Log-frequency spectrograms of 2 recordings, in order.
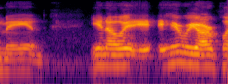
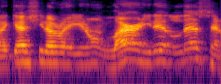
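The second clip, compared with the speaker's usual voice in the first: put-on, pitched-up yelling as if from afar; 6 semitones higher than usual. Retelling what a guy on the golf course yelled out: imitating someone yelling. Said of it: "he yells out".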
